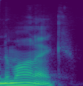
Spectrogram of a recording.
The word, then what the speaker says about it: mnemonic: silent m movie because the m in mnemonic is a silent m it's not not pronounced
